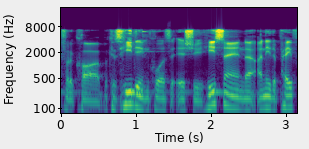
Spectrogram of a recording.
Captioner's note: ping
